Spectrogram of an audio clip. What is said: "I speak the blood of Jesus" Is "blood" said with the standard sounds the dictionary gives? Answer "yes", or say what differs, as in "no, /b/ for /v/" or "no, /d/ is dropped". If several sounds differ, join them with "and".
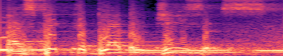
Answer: yes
